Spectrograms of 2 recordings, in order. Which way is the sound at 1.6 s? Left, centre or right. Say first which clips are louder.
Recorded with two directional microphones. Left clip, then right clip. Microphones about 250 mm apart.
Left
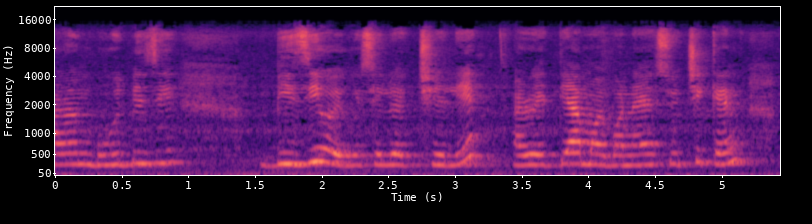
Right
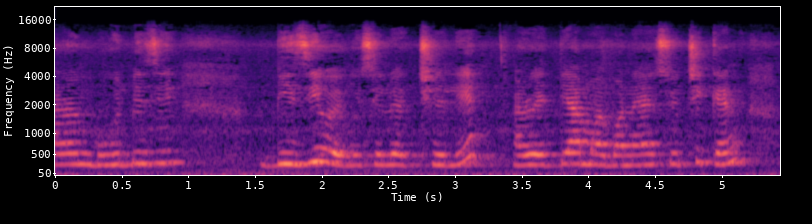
Even; centre.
